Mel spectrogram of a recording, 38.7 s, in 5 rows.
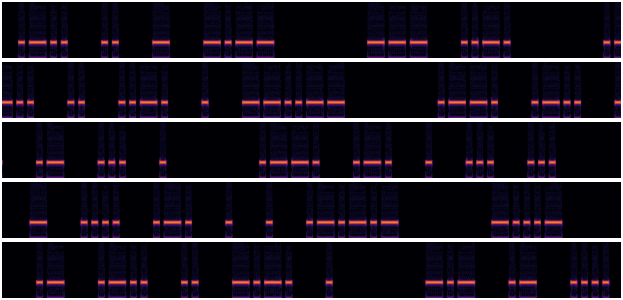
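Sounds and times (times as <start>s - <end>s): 
morse code at 5 wpm: 0.2s - 3.4s, 4.6s - 6.4s, 7.5s - 12.0s, 13.2s - 17.6s, 18.7s - 22.4s, 23.6s - 28.2s, 29.3s - 30.3s, 31.4s - 35.2s, 36.2s - 38.6s.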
